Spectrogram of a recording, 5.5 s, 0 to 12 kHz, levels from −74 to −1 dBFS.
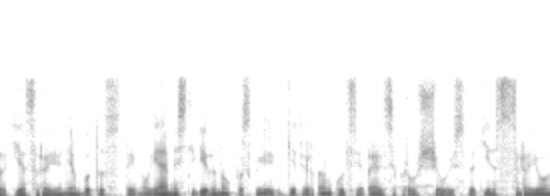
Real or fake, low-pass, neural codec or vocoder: fake; 7.2 kHz; codec, 16 kHz, 2 kbps, FunCodec, trained on Chinese and English, 25 frames a second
